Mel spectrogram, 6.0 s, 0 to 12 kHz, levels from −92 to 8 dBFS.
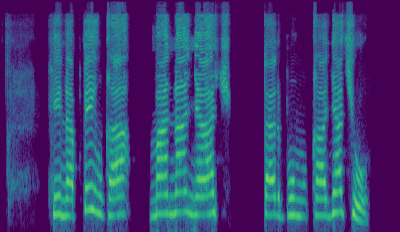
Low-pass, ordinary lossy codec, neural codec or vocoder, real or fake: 9.9 kHz; Opus, 16 kbps; none; real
